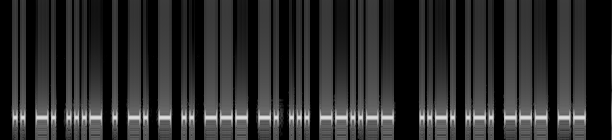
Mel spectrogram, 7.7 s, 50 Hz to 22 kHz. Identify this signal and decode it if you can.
Morse code, heard as a keyed tone, about 25 wpm, 600 Hz. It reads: INVENTIONS, FROM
